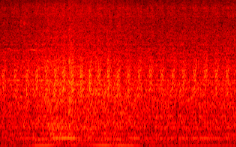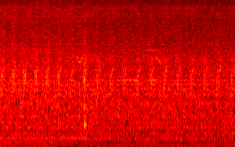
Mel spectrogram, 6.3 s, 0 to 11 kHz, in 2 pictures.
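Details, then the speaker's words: 2019 Jeep Wrangler Rubicon Pentastar V6, about 71-72k miles, P0300 only and a flashing check-engine light; in gear, the idle turns rough with a rhythmic knock about four times a second and stumbles, whole Jeep shaking. Misfire cause not yet pinpointed. "If we put in gear. Oh, yep. There he goes. Running a little rough."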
